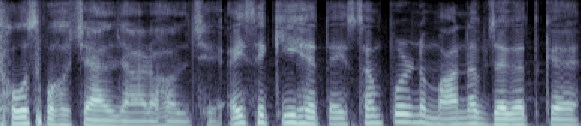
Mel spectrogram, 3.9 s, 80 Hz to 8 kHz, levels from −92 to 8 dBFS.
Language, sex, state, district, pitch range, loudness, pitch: Maithili, male, Bihar, Purnia, 120-155 Hz, -17 LUFS, 130 Hz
